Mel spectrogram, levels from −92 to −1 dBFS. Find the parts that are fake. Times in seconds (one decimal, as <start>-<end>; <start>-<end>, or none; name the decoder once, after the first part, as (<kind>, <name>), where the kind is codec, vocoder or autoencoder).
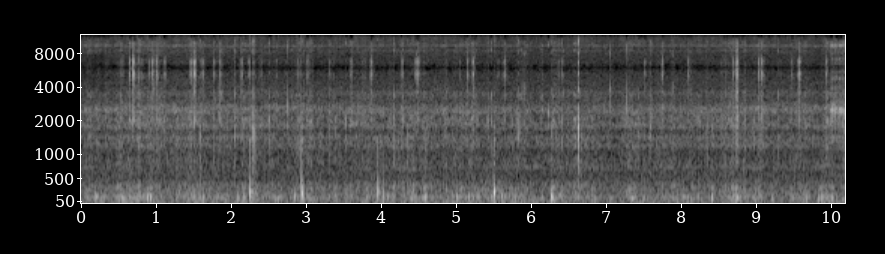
0.9-1.5 (vocoder, Vocos)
